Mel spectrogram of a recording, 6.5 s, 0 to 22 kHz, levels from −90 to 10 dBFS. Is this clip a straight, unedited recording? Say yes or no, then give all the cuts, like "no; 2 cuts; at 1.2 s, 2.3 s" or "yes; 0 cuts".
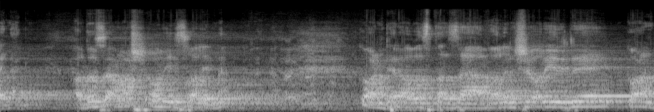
yes; 0 cuts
